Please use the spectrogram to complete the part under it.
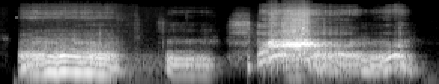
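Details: Deep panther growls, a rumbling harmonic growl, then a shorter low grunt, followed by a louder, rougher snarling growl that swells and tails off.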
